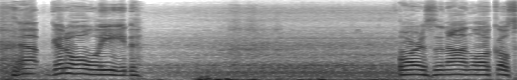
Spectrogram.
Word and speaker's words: Lead: Nope, sure fire way to tell if you aren't from here is if you call lead lead. And yes, it's spelled that way. It's spelled like lead. But it's lead.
